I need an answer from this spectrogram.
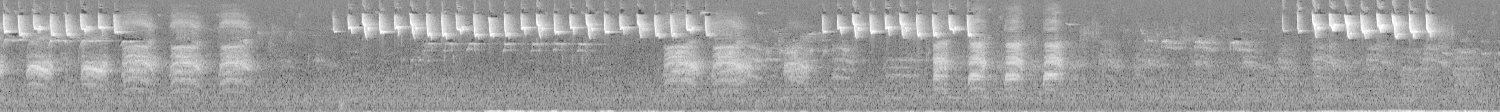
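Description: Woodland birdsong: a small songbird sings fast, high trilled phrases in bursts of a few seconds, repeated several times, over a second bird's lower calls repeated about twice a second.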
